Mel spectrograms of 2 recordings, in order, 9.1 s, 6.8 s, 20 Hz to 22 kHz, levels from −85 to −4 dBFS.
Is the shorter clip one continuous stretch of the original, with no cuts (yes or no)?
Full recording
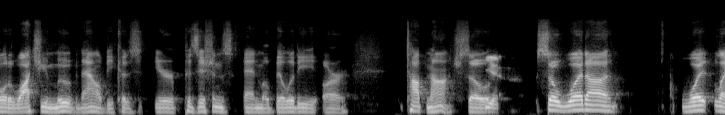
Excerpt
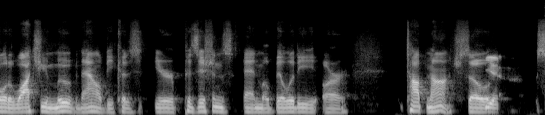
yes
